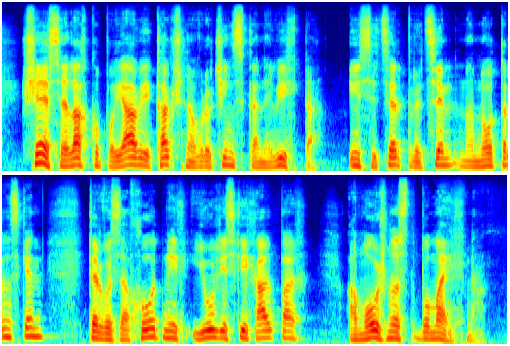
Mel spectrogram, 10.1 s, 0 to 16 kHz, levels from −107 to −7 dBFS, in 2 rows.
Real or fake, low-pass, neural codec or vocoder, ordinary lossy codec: fake; 14.4 kHz; codec, 44.1 kHz, 3.4 kbps, Pupu-Codec; none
